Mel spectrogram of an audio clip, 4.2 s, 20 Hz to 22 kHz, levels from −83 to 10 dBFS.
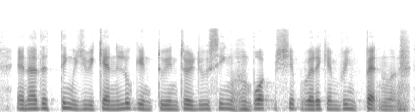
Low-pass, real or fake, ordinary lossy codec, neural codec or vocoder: none; fake; none; codec, 16 kHz, 0.9 kbps, LongCat-Audio-Codec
